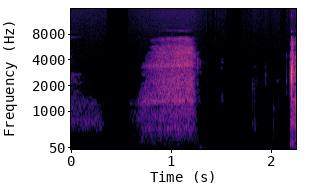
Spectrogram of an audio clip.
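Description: Near silence: room tone, with one faint half-second hiss about a second in.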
